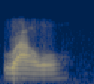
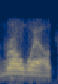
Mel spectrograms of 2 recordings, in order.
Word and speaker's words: Rowell: Rowell. – Rowell? – Yes. – For some reason, my mouth just don't. – And some people pronounce it Rowell, too.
